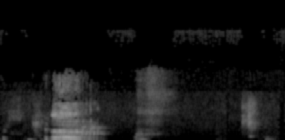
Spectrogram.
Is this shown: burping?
yes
